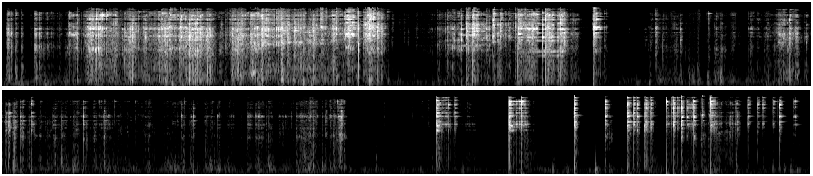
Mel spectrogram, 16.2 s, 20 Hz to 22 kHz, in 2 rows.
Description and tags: Glass remnants 02
Sifting through shattered glass. Field recorded and filtered through Sound Forge to remove unwanted noise.
break-glass, broken-glass, glass, Glass-break, glass-broken, glass-shatter, shatter, shatter-glass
